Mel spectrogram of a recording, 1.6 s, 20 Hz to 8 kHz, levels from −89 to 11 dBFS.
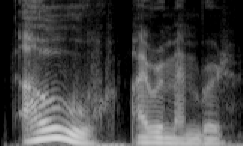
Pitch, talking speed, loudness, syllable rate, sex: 115 Hz, 110 wpm, -14 LUFS, 5.1 syllables/s, male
